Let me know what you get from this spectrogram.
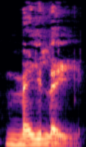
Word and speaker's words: Melee: Und alle sagen Melee, so wie ein orientalischer Drink. Melee.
